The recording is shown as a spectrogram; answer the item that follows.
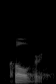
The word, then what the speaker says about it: Calvert: It's like Calvert County? – No, Colvert County. – But that's an A. – Yeah, but it's pronounced U, Colvert.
